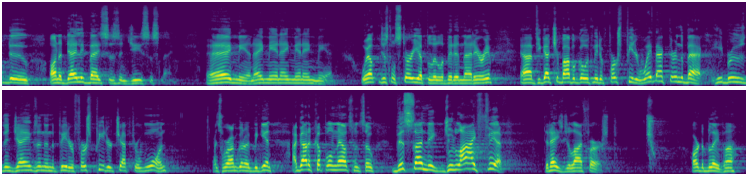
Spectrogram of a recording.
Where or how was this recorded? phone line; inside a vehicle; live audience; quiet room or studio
live audience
